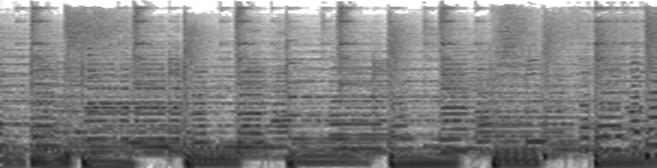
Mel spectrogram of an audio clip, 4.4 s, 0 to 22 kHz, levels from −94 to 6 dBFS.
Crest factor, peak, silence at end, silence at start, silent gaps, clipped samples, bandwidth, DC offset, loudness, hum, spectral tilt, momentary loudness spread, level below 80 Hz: 14 dB; 0 dBFS; 0 s; 0 s; none; under 0.1%; over 20 kHz; under 0.1%; -14 LUFS; none; -4.5 dB/octave; 3 LU; -20 dBFS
